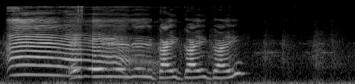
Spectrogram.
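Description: A toddler wails loudly close by.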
